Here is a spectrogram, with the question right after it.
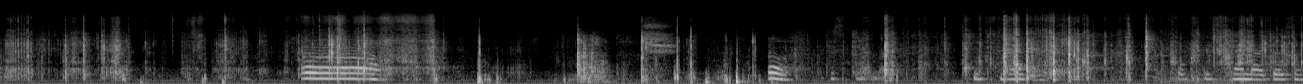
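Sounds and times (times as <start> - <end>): plastic packaging crinkling and tearing: 0.0 - 5.4, 8.0 - 13.0.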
